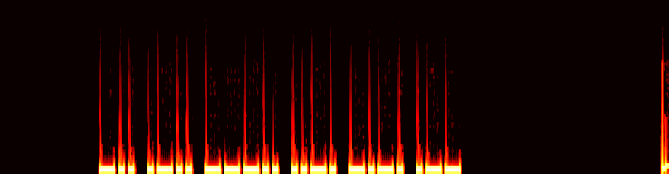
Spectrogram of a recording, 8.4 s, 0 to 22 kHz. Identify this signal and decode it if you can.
Morse code, heard as a keyed tone, about 20 wpm, 700 Hz. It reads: DL8FCW
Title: DXCC-100 Call Signs - 6 Characters - 20wpm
